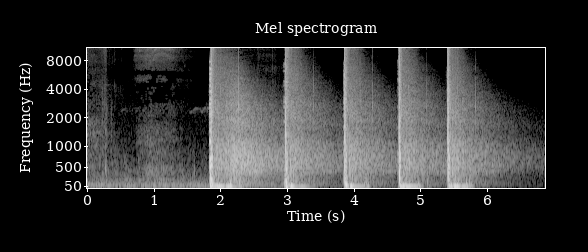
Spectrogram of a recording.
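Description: Five shots from a Glock 43 9mm pistol firing Federal American Eagle 70-grain indoor practice rounds, fired just under a second apart. Each shot has a trailing echo that dies away.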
